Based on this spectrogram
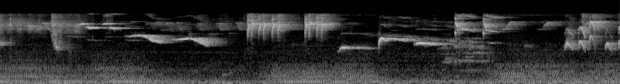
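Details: Sunda robin delivering a rich song of sweeping whistled slides, rising and falling notes and rough buzzy bursts, in closely packed phrases with brief gaps, low hum in the background.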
